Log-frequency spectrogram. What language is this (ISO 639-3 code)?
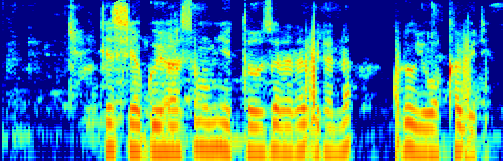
kin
